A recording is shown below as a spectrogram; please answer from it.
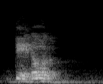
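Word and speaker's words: דְּרוֹר: se va a pronunciar Cuando comienza una palabra es decir cuando la primera vocal de la palabra en hebreo es una cheva por ejemplo aquí tenemos esta palabra Recuerden que el hebreo se lee de derecha a izquierda por lo tanto la primera vocal de esta palabra sería efectivamente un h y esta palabra se ía deror y al español se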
